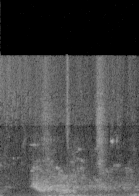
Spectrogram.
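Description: Faint rustle of thick card-stock trading cards being slid and handled on a desk, a soft brushing sound about half a second in that fades away, with a couple of light ticks.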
